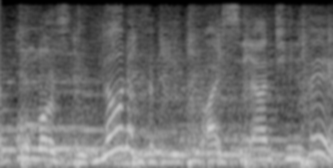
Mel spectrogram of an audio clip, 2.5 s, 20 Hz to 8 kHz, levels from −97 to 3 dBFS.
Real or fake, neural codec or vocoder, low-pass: fake; codec, 16 kHz, 2 kbps, FunCodec, trained on Chinese and English, 25 frames a second; 7.2 kHz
